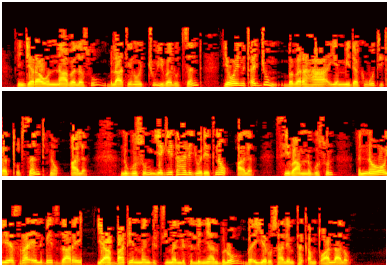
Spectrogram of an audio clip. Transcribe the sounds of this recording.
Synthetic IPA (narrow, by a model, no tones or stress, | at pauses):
ʔɨɲd͡ʒɛɾawnːaβələsubɨlat̪ʰeno̞t͡ʃːujɪβəlut̪z̥ənd̪ | jɛwɔjnɨt̪ʼəd͡ʒːumbəβəɾɦajɛmːid̪əɡmut̪jɪt̪ʼət̪ʼːut̪z̥ənd̪nə̰wʔalə̰ | nɨɡusumjɛɡe̞t̪ʰahɨlɨd͡ʒwɔd̪e̞t̪nəwʔalə | siβamnɨɡusun | ʔɨnːəho̞jɛɨsɾaʔe̞lbe̞t̪zaɾe̞ | jɛabːat̪ʰe̞nməŋɡɨst̪jɪməlːɨsɨlːɨɲːalbɨlo̞bəɨjːɛɾusale̞mt̪ʰəkʼəmt̪ʼwalːalːə̰hu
